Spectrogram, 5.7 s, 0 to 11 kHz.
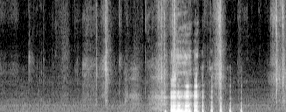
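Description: Light plastic clicks and clatter of a 3D-printed contour gauge's sliding plastic pins being fiddled with in the hands. A brief vocal sound from the man comes about three and a half seconds in.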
